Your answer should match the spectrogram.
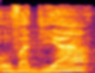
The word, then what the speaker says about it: Ovadia: Ovadia, questa è la pronuncia corretta, significa servo di Dio, colui che lavora per Dio.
